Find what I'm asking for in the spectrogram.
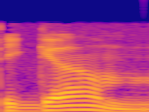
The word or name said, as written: degum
